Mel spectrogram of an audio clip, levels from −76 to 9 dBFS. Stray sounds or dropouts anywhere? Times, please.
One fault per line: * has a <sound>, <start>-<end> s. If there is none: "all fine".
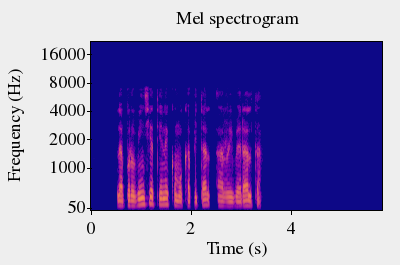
all fine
